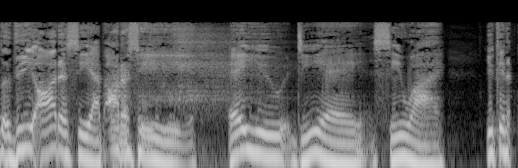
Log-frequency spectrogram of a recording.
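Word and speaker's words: Audacy: Odyssey, A-U-D-A-C-Y. I know it's spelled weird. And make sure to tune in tonight at 9 o'clock on the Odyssey app for a meeting of the Tortured Poets Department.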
